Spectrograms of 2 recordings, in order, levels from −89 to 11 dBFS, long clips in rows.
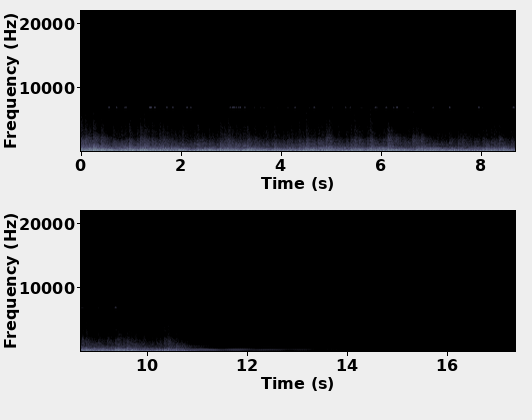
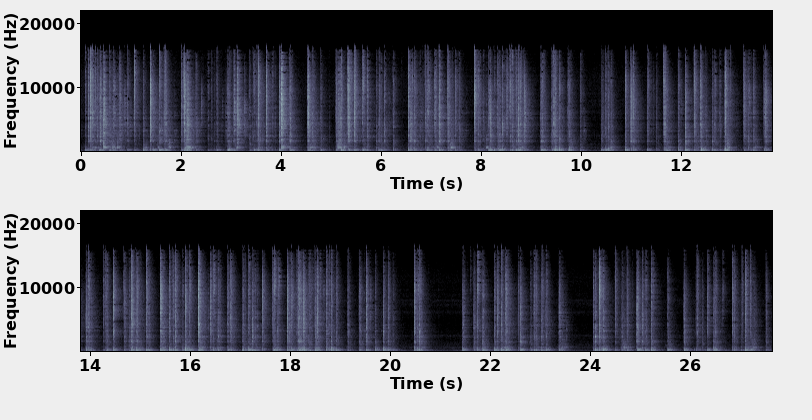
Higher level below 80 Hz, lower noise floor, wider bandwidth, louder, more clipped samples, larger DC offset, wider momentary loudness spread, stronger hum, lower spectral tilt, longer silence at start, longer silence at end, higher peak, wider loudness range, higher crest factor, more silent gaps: about the same, -66 dBFS vs -62 dBFS; first, under -90 dBFS vs -67 dBFS; second, 7 kHz vs 17 kHz; second, -44 LUFS vs -33 LUFS; neither; neither; second, 10 LU vs 14 LU; neither; first, -11 dB/octave vs -1 dB/octave; about the same, 0 s vs 0.1 s; first, 6.1 s vs 0 s; second, -26 dBFS vs -2 dBFS; first, 12 LU vs 8 LU; second, 20 dB vs 34 dB; neither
